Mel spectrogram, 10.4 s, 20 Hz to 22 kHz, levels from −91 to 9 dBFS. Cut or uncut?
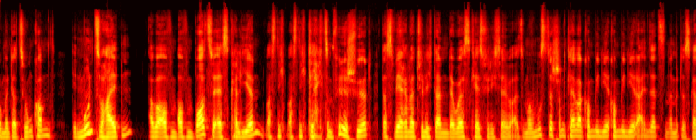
cut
